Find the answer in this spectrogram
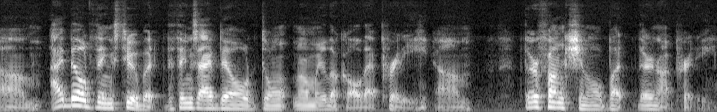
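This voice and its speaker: A man in an American accent, medium in pitch with vocal fry and very wide pitch swings, at a moderate pace. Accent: Pittsburgh dialect, slight, slips through. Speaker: YouTube creator, vlogger. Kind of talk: casual solo vlog. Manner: hesitant, many fillers and self-repeats.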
